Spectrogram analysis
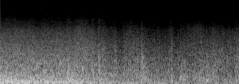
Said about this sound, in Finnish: Lisää lohkareita tipahtelee.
